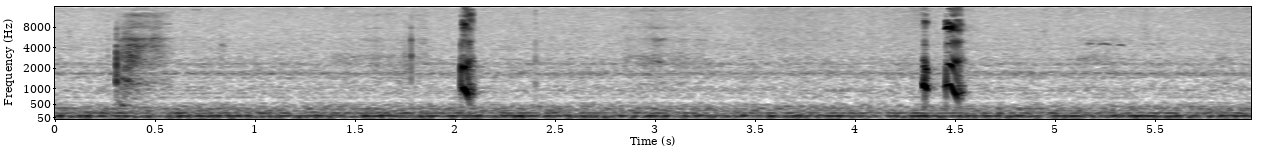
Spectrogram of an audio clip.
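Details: Newborn baby, 4 days old, hiccuping while asleep: soft, brief catch-like sounds recurring irregularly over steady room hum; hiccups.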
